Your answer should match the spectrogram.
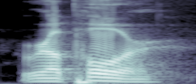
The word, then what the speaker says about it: rapport: And some of these words will have the silent letter T as well, like ballet, gourmet, rapport.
